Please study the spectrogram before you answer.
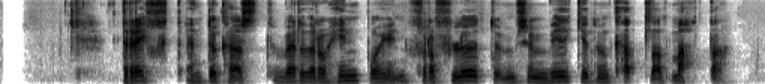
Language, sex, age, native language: Icelandic, male, 40-49, Icelandic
